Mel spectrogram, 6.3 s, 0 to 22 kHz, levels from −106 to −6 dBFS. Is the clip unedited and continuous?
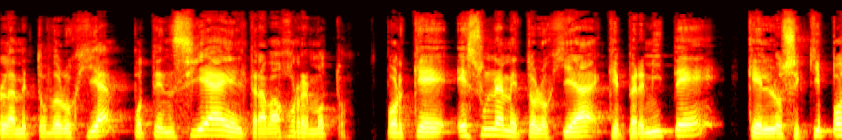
yes; 0 cuts

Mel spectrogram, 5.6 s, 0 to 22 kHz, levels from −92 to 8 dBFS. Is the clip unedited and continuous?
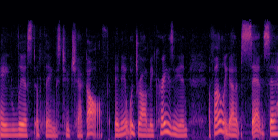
yes; 0 cuts

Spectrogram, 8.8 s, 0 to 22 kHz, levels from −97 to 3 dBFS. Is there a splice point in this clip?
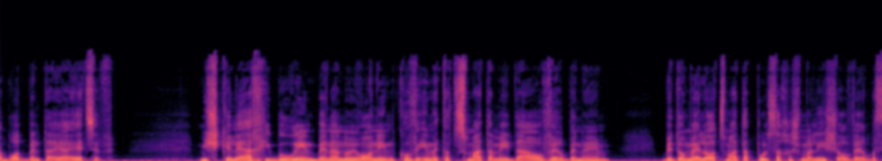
no; 0 cuts

